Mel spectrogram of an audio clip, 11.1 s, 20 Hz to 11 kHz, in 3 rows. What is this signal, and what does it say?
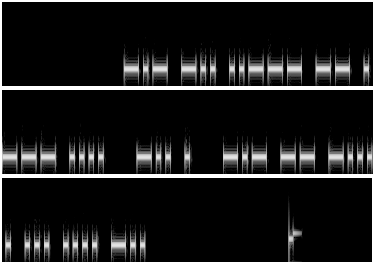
Morse code, heard as a keyed tone, about 25 wpm, 700 Hz. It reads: KD2MJH DE KM6SHD
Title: USA Callsign DE Callsign 25wpm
